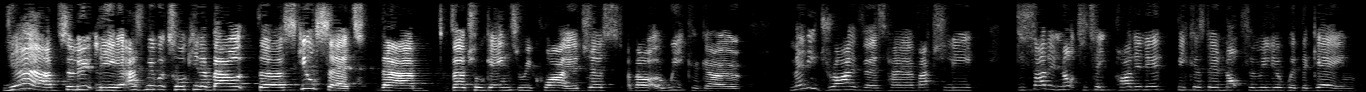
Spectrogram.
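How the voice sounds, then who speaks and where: A woman's voice: a little high, moderate pace, low-quality recording. A woman in her twenties whose first language is Italian, hosting a casual live-stream chat over a video call and laughing often. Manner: laughs often, lively and friendly. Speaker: host and chief editor.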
